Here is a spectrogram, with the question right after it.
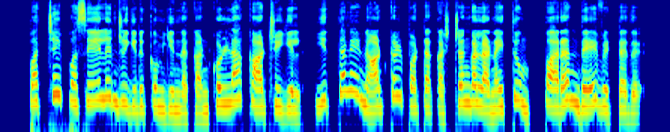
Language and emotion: Tamil, happy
